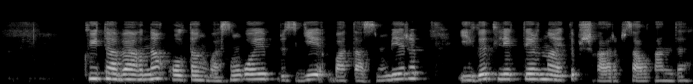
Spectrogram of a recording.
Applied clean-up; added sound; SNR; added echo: none; none; none; none.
